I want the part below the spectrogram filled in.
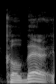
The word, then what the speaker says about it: ColBERT: And the benefit here of ColBERT, finally I'm pronouncing this correctly, ColBERT is that instead of embedding one time, it embeds per token.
